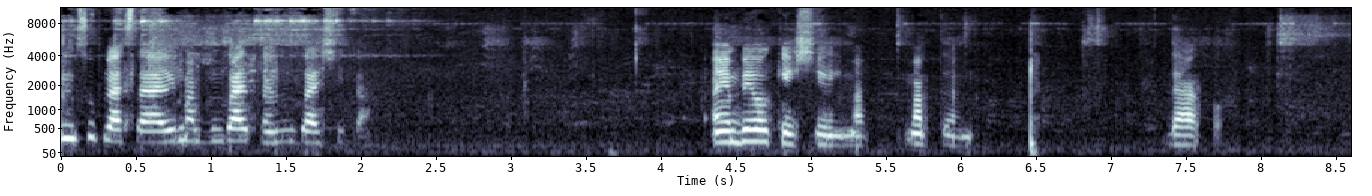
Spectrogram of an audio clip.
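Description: A young woman talks on a phone close by, with animation.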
